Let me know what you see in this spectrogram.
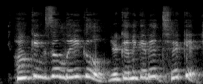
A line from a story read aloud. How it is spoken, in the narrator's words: shouts, grinning in spite of herself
